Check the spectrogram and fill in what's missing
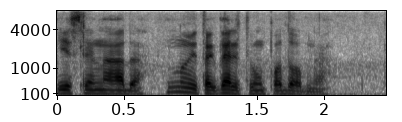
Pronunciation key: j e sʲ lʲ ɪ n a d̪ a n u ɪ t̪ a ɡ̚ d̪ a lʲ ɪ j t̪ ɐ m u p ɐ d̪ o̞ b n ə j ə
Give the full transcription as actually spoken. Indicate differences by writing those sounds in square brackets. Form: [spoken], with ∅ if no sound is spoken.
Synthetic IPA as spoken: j e sʲ lʲ ɪ n a d̪ [ə] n u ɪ t̪ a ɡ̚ d̪ a lʲ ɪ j t̪ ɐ m u p ɐ d̪ o̞ b n ə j ə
